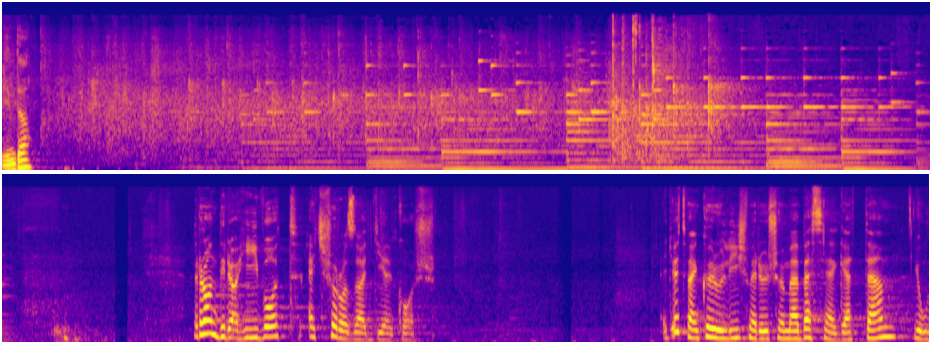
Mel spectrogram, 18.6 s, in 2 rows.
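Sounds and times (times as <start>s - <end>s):
speech: 0.0s - 0.5s, 11.2s - 13.7s, 15.9s - 18.5s
warm applause welcoming a speaker: 0.0s - 8.3s.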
